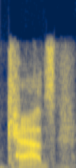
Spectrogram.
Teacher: Now that L is going to be silent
